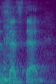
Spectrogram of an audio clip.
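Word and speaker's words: Zeds Dead: how do you pronounce them? – Zed's dead.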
